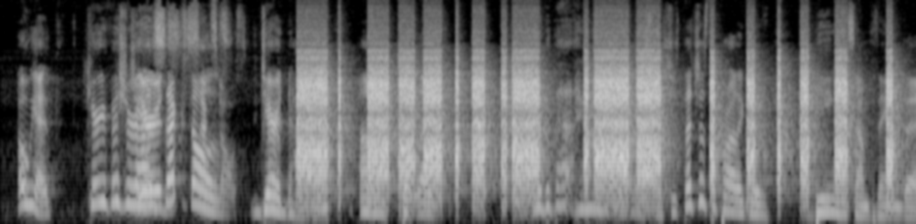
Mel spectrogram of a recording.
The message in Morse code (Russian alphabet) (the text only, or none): none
